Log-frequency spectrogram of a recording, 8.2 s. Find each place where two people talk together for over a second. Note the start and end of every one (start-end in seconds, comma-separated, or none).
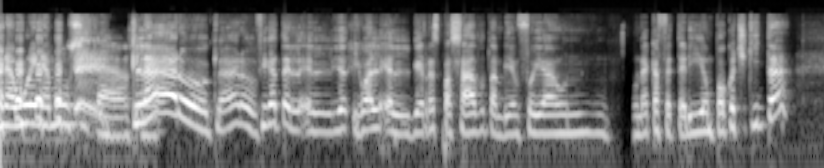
none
